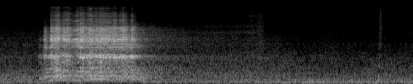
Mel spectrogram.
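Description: A single rasping scrape lasting about a second, starting about half a second in. After it only a faint steady background remains.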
